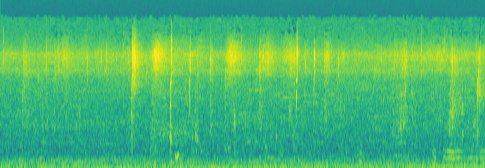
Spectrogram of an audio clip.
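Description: Dry leaves rustle faintly as a baby monkey shifts on the ground.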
